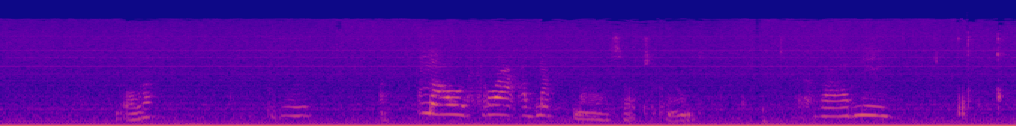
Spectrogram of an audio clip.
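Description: A woman talks softly close by.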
